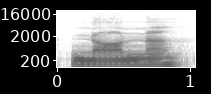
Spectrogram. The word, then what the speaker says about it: Nona: For Nona, you should pronounce it like Nona, but the second N should be so like an extended vowel. So like Nonna. Nonna.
